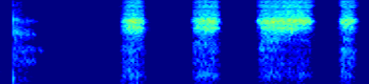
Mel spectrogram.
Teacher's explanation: You can hear that the sound spreads out. It's flowing very easily. Contrast to lifting the tip of the tongue, that blocks air, right? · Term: Sheen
